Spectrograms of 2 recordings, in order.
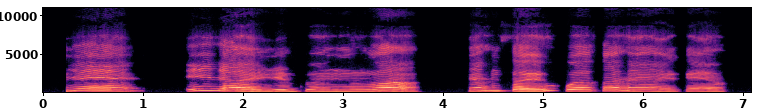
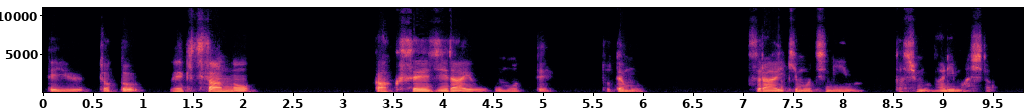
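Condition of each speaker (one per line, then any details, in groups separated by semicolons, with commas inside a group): Cerebral palsy; severe, uses a wheelchair
No condition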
